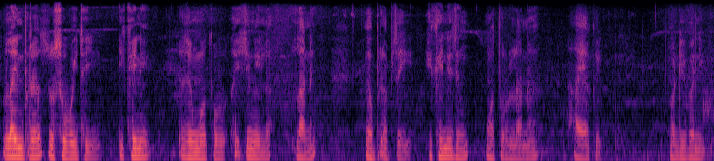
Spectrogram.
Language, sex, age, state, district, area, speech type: Bodo, male, 45-60, Assam, Baksa, urban, spontaneous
